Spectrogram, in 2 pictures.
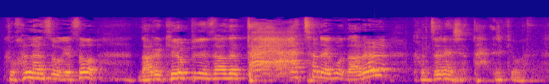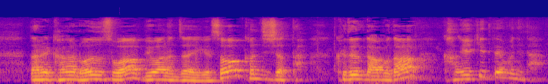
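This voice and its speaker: A middle-aged male pastor preaching an expository sermon in a church, animated and quizzing his congregation with questions. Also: on the high side. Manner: animated, asks the congregation questions, acts out an angry God. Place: church sanctuary. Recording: echoey church hall.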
